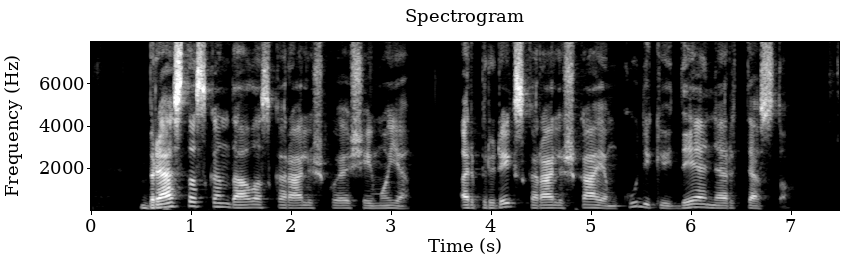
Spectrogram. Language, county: Lithuanian, Kaunas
